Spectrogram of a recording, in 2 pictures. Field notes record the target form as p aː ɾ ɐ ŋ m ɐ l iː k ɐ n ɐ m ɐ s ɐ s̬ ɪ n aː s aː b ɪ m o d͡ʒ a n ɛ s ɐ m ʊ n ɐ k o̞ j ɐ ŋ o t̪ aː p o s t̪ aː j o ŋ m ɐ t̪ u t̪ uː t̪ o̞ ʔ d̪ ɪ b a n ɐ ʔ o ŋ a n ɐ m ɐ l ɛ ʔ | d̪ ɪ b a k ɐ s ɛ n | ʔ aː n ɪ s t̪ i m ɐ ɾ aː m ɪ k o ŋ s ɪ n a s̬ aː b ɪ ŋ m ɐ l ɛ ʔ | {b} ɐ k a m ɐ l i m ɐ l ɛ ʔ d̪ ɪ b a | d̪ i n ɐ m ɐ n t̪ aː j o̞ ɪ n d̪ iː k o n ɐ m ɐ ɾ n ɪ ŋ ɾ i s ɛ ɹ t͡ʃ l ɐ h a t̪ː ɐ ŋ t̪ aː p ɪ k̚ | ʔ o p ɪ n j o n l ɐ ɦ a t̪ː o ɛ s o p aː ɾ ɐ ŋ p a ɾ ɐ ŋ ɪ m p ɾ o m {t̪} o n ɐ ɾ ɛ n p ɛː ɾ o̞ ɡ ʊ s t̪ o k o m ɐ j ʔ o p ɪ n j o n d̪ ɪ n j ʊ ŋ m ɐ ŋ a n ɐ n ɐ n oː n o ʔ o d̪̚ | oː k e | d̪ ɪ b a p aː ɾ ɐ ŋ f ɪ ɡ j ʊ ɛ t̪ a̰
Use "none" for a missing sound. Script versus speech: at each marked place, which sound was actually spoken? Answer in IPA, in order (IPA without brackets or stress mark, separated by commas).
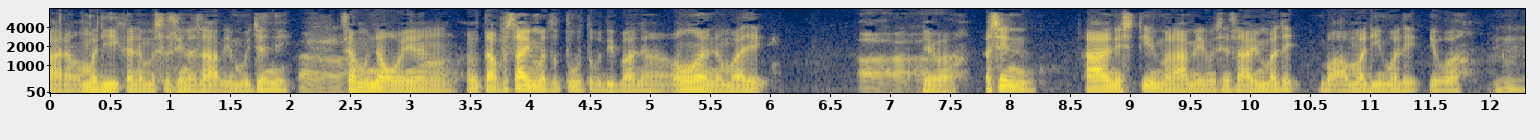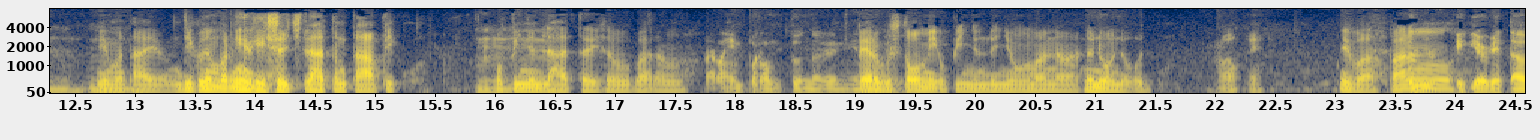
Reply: b, t̪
